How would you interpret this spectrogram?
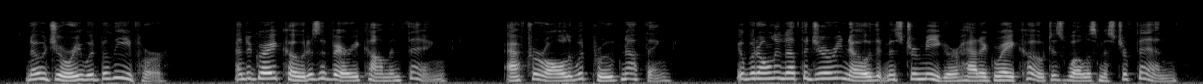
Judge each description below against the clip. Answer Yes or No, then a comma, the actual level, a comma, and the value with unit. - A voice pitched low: No, high, 215 Hz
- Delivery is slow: No, average, 195 wpm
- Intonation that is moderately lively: No, wide, 6.5 semitones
